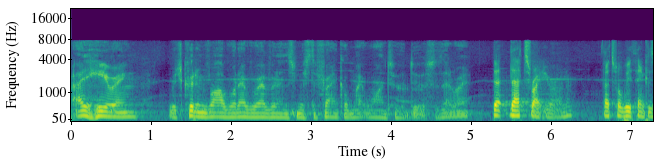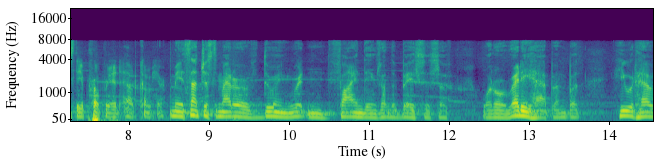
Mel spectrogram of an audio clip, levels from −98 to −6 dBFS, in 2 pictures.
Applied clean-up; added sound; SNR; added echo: neural separator model SepFormer DNS4.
